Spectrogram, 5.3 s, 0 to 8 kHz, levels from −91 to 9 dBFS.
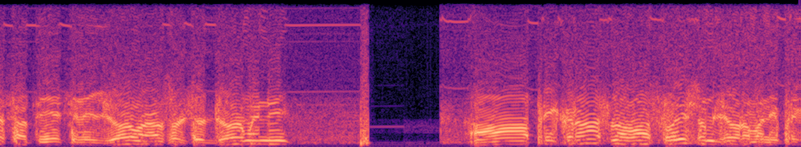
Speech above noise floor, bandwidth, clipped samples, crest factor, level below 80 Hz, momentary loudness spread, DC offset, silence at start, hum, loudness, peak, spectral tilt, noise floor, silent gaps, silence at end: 27 dB; 8 kHz; under 0.1%; 8 dB; -52 dBFS; 12 LU; under 0.1%; 0 s; none; -8 LUFS; 0 dBFS; -4 dB/octave; -34 dBFS; none; 0 s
